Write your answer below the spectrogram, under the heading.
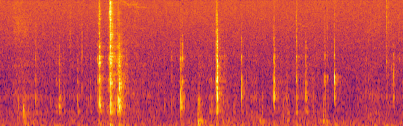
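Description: Faint, irregular clicks and ticks of a Phillips screwdriver driving screws into a stand mixer's cover, with a sharper cluster of clicks about one and a half seconds in.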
